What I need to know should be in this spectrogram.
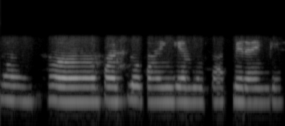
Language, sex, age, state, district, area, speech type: Hindi, female, 18-30, Uttar Pradesh, Azamgarh, urban, conversation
